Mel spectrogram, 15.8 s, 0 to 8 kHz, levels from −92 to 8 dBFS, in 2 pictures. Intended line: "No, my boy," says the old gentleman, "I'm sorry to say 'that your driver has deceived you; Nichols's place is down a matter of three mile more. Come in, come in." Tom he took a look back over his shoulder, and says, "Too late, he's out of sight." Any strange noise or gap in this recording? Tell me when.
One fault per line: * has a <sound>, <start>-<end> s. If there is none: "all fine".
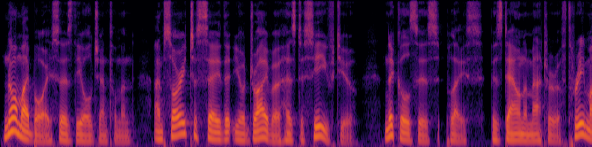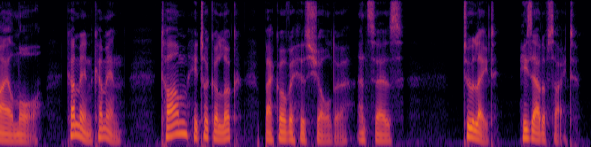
all fine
